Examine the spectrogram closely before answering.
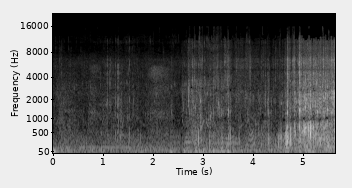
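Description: Muddy backwater sloshing and splashing close by as men wading chest-deep handle a fish. It is quiet for the first couple of seconds, then grows louder and busier, with dense crackling splashes near the end.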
